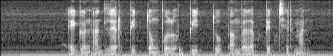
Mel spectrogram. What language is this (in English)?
Javanese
